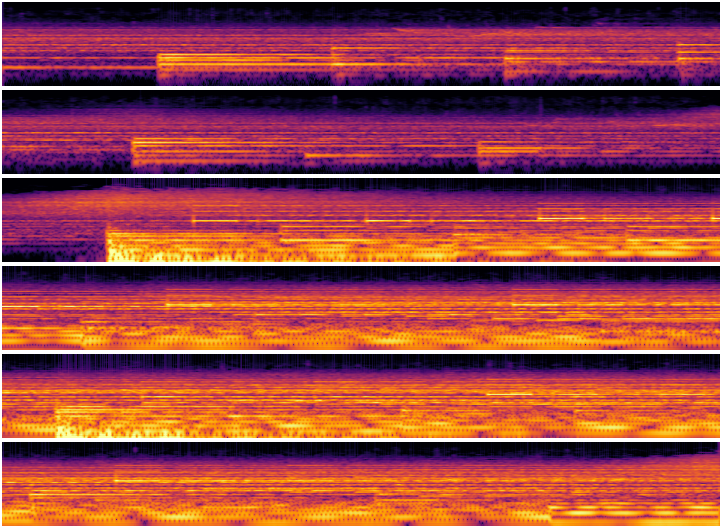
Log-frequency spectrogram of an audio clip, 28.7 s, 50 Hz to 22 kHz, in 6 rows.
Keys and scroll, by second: 20.9 ctrl+d, 21.4 ctrl+space.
